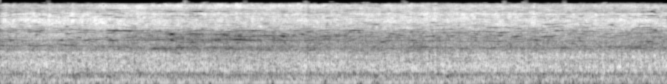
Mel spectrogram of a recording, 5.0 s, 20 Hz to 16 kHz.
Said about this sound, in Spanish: Es el momento en el que las Fuerzas Armadas de Estados Unidos sobrevuelan el petrolero Vela 1 cuando se dirigía a Venezuela.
